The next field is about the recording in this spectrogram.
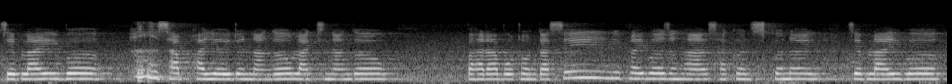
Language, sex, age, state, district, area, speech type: Bodo, female, 30-45, Assam, Chirang, rural, spontaneous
